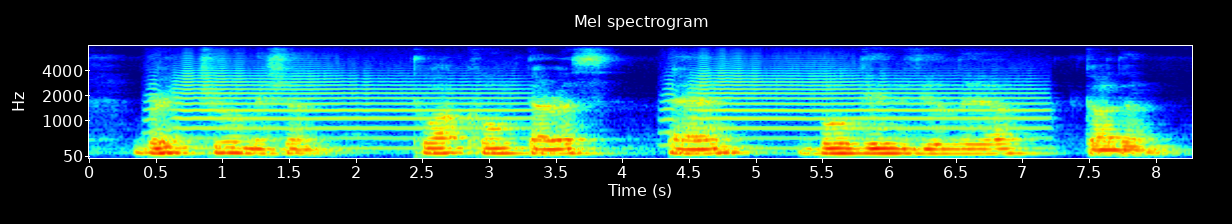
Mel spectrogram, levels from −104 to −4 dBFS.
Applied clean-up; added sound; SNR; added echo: none; Trumpet; 16 dB; reverberation time 0.6 s.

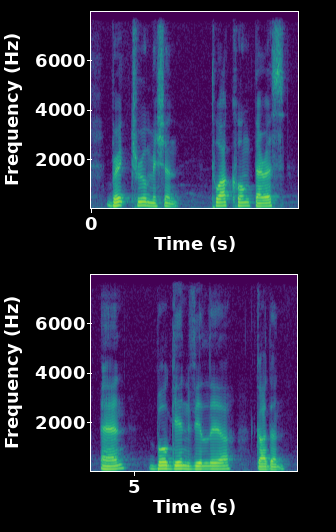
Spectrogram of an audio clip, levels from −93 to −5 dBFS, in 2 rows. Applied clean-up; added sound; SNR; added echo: none; none; none; none.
